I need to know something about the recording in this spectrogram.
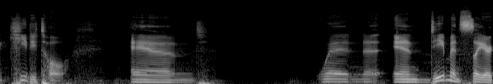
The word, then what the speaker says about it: Kirito: Like, an example in, I forgot which show was it, instead of saying Kirito, you say Kirito.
